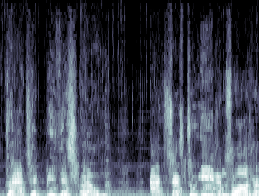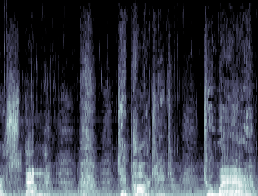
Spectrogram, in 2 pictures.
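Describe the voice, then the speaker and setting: An actor playing a gluttonous, cowardly male demon in a video game, theatrical and drawn-out, given to pleading and bluster. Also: on the high side, gravelly, heavily acted. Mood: panicked pleading. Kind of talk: video game villain voice acting. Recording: music under the voice.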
